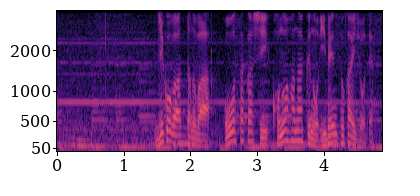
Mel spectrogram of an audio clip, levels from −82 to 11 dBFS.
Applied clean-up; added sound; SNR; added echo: none; none; none; none.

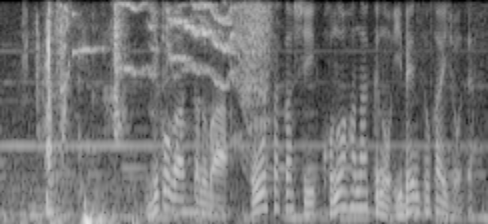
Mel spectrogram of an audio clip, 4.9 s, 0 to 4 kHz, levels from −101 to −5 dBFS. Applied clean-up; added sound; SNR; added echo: none; Door; -5 dB; none.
